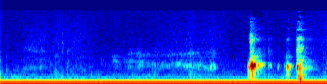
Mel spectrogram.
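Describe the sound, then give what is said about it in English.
A gag breath made with the throat closed, demonstrated by a person: a few short, harsh guttural bursts on the exhale, the first the loudest, following faint, quiet breathing. “I'll illustrate the sound of closing the throat.”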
